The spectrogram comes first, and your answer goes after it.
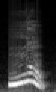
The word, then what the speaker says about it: nom: The word for name sounds the same as no in French, non. People will often try and pronounce the M, but no, you don't do that. So no and name sound exactly the same.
